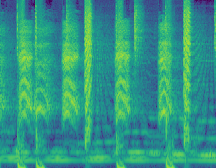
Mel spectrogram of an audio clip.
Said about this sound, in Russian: Над лужей крови ворон закаркал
